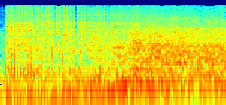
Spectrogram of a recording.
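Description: Studio audience laughing, a dense crowd noise that starts suddenly and swells a little toward the end.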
